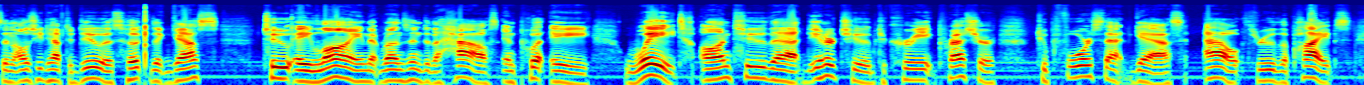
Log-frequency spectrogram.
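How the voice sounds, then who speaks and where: A man in his fifties explaining things casually to the camera outdoors, in a halting, thinking-aloud way. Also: mid-range voice, a bit bright, clear, resonant tone. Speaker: homestead vlogger. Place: outdoors in a grassy rural yard.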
